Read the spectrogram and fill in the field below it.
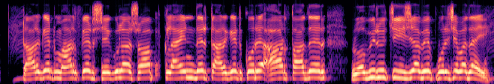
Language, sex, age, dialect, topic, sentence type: Bengali, male, 41-45, Northern/Varendri, banking, statement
